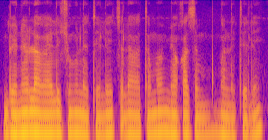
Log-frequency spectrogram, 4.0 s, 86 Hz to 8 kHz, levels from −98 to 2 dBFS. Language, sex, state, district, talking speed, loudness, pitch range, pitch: Wancho, male, Arunachal Pradesh, Longding, 180 wpm, -20 LUFS, 95-100 Hz, 100 Hz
